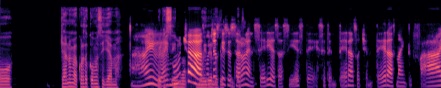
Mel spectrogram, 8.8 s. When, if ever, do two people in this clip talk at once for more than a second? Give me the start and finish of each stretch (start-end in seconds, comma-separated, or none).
3.1-4.8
